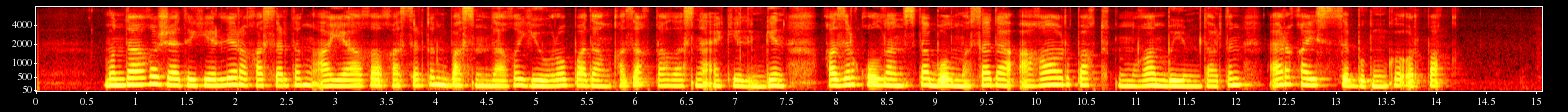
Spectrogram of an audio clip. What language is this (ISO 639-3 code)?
kaz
